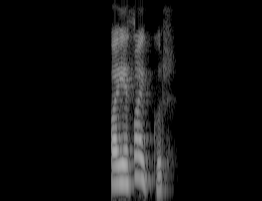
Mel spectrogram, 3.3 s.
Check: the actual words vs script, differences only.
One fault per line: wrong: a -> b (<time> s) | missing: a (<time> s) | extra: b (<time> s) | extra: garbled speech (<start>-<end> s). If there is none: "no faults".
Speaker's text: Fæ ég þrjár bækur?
missing: þrjár (1.7 s)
